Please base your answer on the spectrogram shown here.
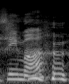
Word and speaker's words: Zima: Zima. Zima. It was Zima Oh, or okay. Zena?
